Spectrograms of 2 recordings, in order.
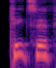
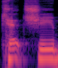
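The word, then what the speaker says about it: Cait Sith: Kate Sith is this thing. We'll talk about him in a second. Side note, yes, I know it should be pronounced Ketchi, but the game calls him Kate Sith, so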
